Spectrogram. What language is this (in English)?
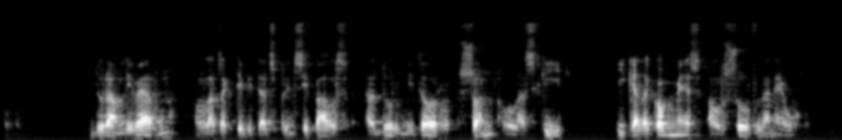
Catalan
